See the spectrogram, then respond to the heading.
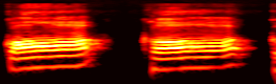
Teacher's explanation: কণ্ঠটা কাঁপছে। তো ক বর্গ হয়েছে কণ্ঠ থেকে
